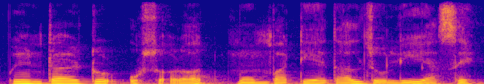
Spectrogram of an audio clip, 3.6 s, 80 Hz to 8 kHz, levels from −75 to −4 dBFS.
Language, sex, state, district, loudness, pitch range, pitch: Assamese, male, Assam, Kamrup Metropolitan, -15 LUFS, 140-160 Hz, 150 Hz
